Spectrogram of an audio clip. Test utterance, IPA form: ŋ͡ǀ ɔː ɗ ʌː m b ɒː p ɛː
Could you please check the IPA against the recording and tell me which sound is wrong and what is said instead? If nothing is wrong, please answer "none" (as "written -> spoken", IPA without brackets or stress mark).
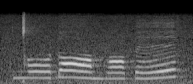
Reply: ʌː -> ɒː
